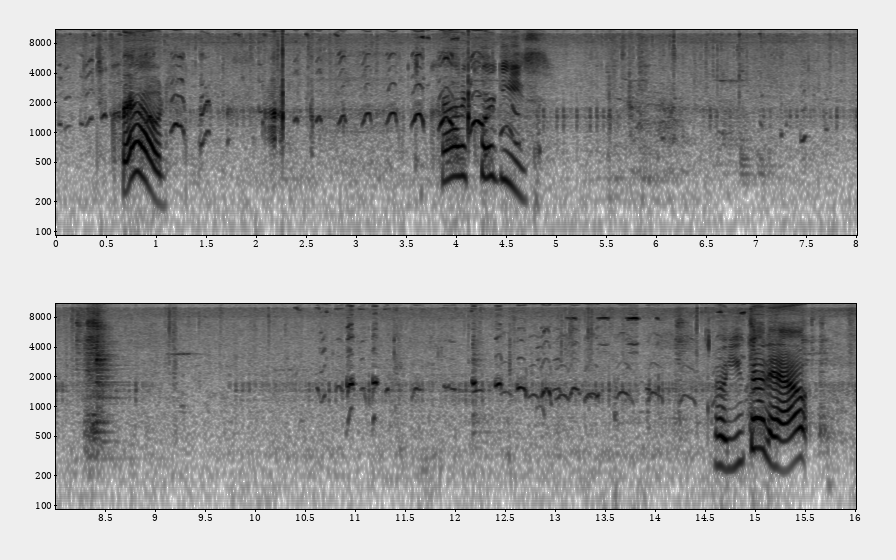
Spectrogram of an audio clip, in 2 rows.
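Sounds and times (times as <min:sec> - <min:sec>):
puppies whimpering: 0:00.0 - 0:08.2, 0:10.4 - 0:16.0.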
